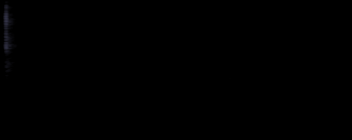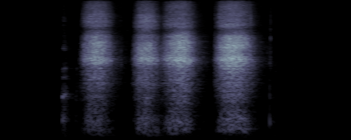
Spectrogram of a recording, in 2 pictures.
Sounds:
Sniff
